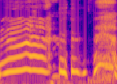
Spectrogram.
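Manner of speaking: high, wailing, lamenting cat cry.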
